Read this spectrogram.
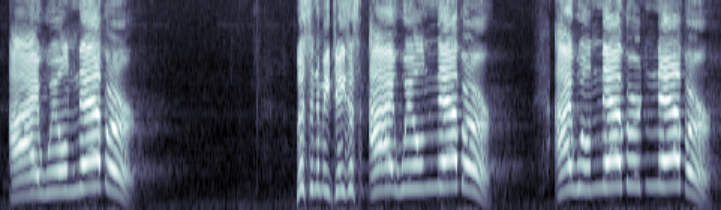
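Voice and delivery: loud, slow, emphatic protest; insistent vow. Acted. Peter vowing to Jesus he will never deny him, loud and insistent. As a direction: swear it, leaning hard on never.

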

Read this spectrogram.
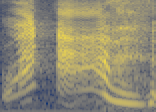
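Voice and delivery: high mock wail, like a sob; playful imitation of bursting into tears; mock crying wail. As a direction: let out a hammed-up crying wah. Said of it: "And I just started crying".

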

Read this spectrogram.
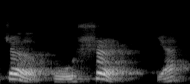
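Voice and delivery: ordinary delivery

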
